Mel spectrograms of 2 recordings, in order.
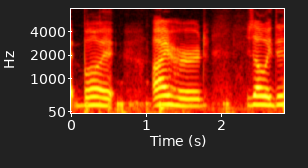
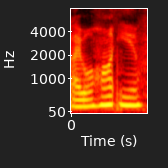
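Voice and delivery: creepy doll character voice; 5 dB quieter than usual. Voicing the evil doll inside an amulet: evil doll voice. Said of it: "evil doll inside of evil amulet".

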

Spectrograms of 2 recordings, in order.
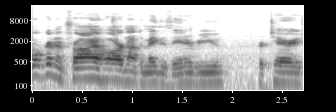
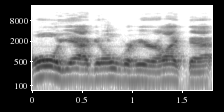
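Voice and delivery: put-on Pittsburgh accent; 2 semitones higher, 4 dB louder than usual. Showing how an accent he likes sounds: put-on Pittsburgh accent. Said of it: "I love the, um, like, Pittsburgh accent".

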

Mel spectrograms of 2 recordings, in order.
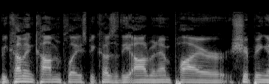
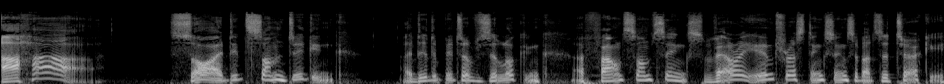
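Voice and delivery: put-on German accent, pitched very high; 10 semitones higher than usual. Talking to the audience in an Einstein German philosopher voice. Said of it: "got my Einstein German philosopher voice on".

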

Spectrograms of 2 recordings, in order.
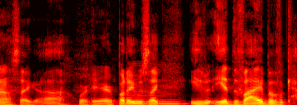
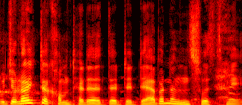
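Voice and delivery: bad put-on Irish accent with swooping pitch; 4 semitones higher, 4 dB louder than usual. Retelling how he asked to go to prom, in a bad Irish accent. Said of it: "That's the worst Irish accent I've ever done".

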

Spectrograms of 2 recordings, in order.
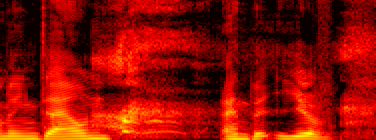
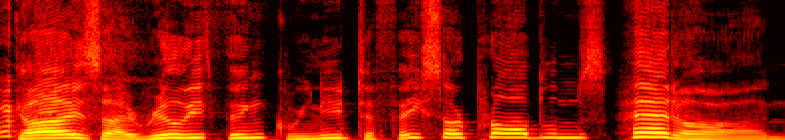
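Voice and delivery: slow, mopey, higher voice, on dragged out; 5 semitones higher, 4 dB louder than usual. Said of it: "mopey, like, Eeyore".

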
